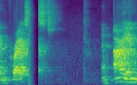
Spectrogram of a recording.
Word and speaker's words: ayin: And ayin, which has no equivalent pronunciation in English. It could have, but it is better to really learn it as being silent, like aleph.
